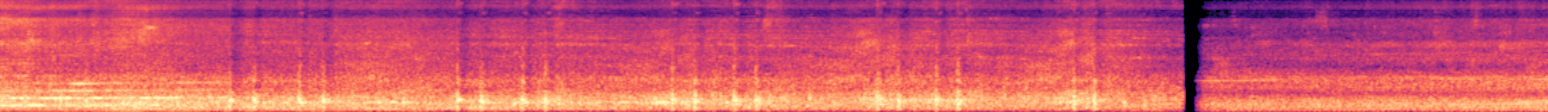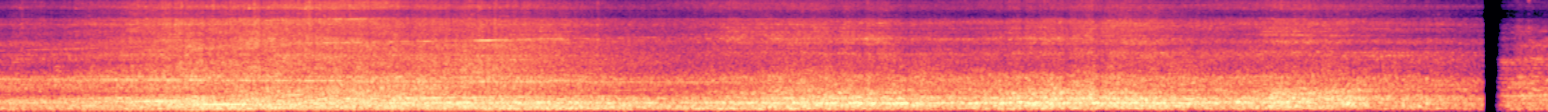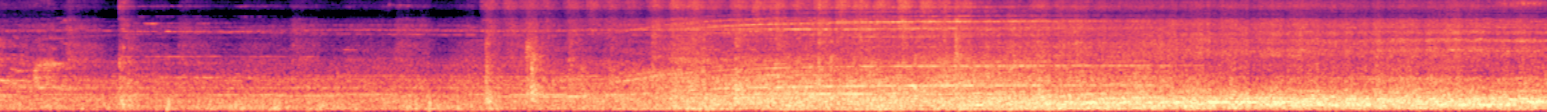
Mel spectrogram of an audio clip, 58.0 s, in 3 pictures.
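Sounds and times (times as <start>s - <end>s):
passenger train drawing in: 0.0s - 58.0s
gliding wheel squeal: 20.9s - 26.8s, 39.2s - 45.1s.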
